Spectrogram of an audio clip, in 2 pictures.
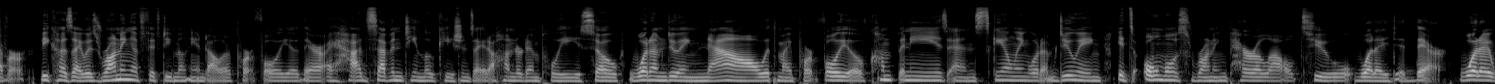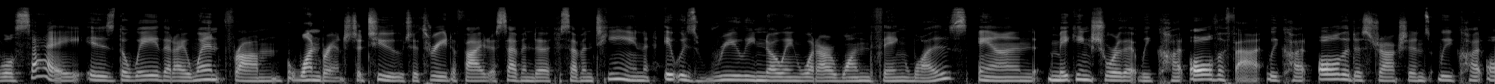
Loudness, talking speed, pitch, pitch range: -28 LUFS, 185 wpm, 180 Hz, 170-195 Hz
